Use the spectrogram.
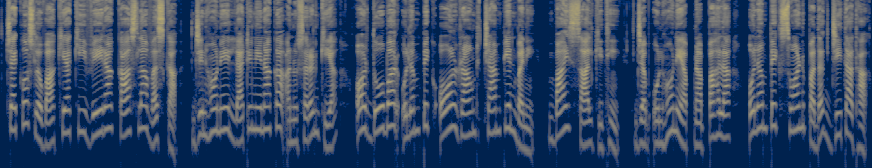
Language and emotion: Hindi, neutral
